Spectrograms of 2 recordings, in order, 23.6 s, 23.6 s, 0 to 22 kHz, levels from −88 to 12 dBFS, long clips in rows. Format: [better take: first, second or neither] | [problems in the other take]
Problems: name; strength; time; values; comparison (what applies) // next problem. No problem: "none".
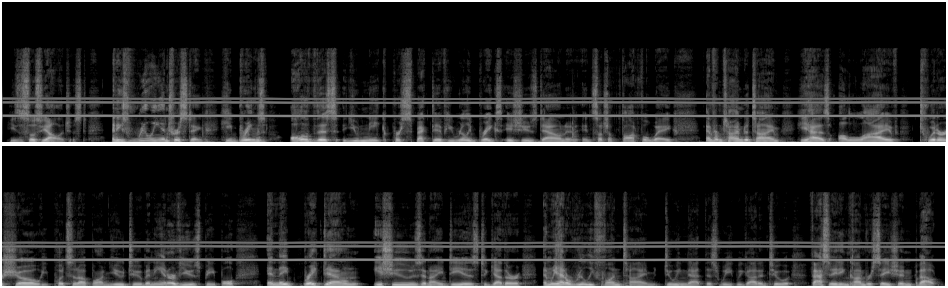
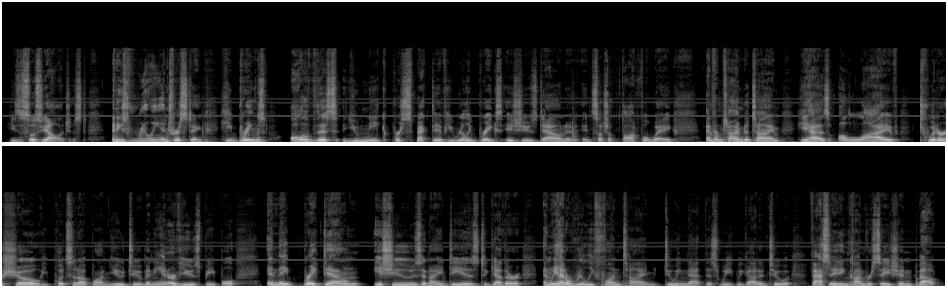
second | high-pitched whine; loud; throughout; 4 kHz, 7 dB below the speech; faint in the second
